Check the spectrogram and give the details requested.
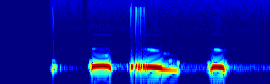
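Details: A single spotted dove luring phrase: a soft pip, a level coo, a longer coo gliding downward, then a brief arched coo, clean with no other sounds.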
